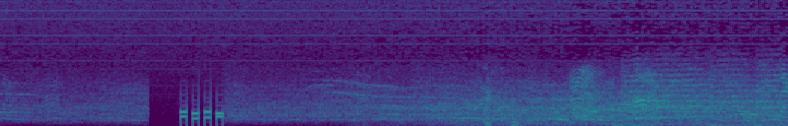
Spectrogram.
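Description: Stadium crowd noise cuts out abruptly, then a quick run of five touch-tone beeps sounds, the DTMF cue tones a cable network sends to trigger local commercial insertion at a timeout. Crowd noise with chatter then returns and builds.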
